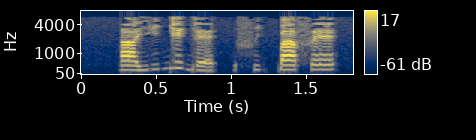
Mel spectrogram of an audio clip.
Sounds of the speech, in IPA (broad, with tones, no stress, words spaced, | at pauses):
a˨ ji˨˦ɡe˦˨ ɡɛ˨ | fi˨k͡pa˧fɛ˦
